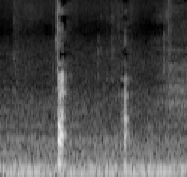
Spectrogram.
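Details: Vocal tics in an adult with Tourette syndrome.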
